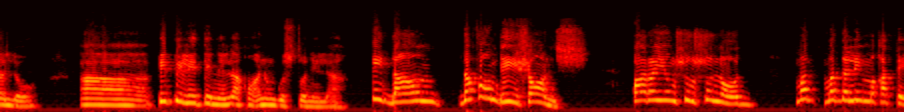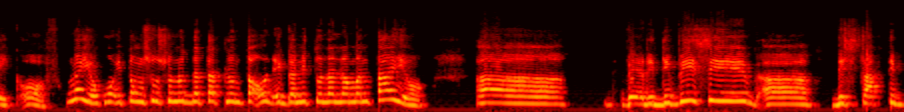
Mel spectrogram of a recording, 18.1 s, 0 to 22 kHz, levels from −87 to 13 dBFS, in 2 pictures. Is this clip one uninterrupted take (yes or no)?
no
